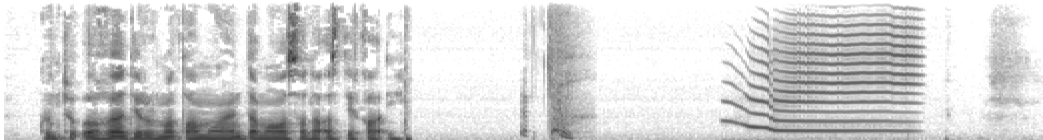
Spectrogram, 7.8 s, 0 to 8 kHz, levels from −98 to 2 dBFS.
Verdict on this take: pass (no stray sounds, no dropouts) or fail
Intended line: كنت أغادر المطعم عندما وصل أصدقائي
fail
